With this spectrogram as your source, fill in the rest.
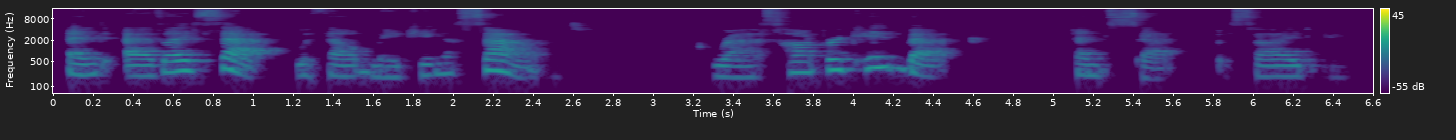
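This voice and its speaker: A little slow and expressive, a young woman reads a picture book to her class with medium pitch and a gentle storyteller's touch. She calls the animals in a sing-song tone.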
